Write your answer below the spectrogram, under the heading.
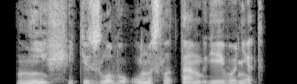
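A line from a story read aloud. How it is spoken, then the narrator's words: Quiet. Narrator (Russian): тихо сказала Купава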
